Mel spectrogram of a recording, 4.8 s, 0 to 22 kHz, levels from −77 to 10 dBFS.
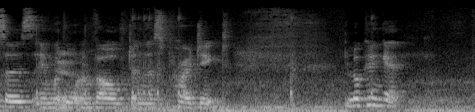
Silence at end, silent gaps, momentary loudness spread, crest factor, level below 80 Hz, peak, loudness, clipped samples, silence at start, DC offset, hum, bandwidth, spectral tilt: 0 s; none; 10 LU; 14 dB; -28 dBFS; -4 dBFS; -20 LUFS; under 0.1%; 0 s; under 0.1%; none; 16.5 kHz; -6.5 dB/octave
